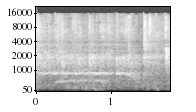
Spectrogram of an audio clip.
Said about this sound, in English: Round of applause to the praise and worship team.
